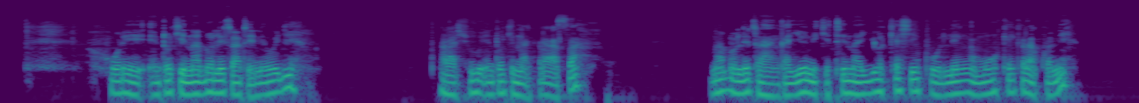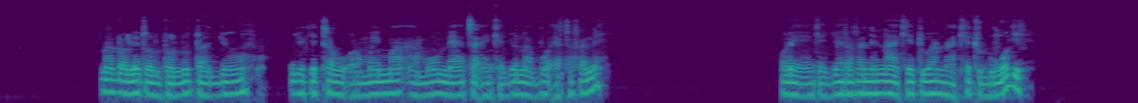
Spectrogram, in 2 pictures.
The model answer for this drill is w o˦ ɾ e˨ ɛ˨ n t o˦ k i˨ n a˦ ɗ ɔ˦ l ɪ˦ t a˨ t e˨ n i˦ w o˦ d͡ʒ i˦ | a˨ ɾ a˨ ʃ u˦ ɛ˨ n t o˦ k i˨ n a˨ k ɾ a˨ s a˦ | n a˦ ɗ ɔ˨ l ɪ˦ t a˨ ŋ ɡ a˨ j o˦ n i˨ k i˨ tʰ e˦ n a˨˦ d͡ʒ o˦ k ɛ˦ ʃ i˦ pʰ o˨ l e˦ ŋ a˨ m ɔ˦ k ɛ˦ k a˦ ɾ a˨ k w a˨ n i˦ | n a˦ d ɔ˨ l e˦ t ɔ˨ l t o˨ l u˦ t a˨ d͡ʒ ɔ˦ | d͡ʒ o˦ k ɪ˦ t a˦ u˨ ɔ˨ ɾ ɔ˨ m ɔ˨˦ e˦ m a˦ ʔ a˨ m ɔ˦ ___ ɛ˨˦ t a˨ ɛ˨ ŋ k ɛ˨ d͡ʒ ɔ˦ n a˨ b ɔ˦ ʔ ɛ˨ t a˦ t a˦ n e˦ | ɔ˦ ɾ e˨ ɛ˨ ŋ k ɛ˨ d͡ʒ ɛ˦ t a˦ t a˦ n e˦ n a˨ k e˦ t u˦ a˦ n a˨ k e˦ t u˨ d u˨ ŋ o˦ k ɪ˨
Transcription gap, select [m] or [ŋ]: m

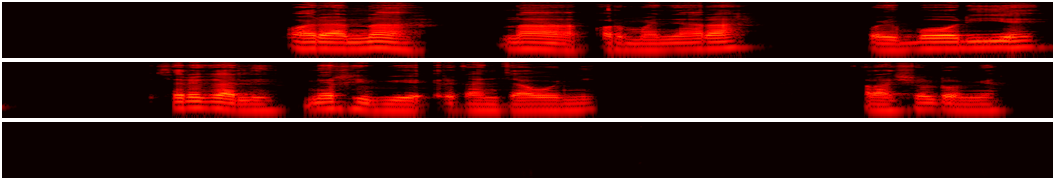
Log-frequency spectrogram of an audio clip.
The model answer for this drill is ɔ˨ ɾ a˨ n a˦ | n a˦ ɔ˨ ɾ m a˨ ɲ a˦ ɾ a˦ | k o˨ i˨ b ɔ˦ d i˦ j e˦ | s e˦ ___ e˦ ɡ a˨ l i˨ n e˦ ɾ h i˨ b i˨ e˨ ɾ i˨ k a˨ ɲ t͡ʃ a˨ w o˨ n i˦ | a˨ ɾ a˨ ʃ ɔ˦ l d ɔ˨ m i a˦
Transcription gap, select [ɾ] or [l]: ɾ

